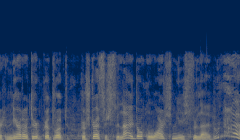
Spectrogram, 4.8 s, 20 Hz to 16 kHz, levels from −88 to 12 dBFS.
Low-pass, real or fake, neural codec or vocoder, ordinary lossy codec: 9.9 kHz; fake; autoencoder, 22.05 kHz, a latent of 192 numbers a frame, VITS, trained on one speaker; AAC, 48 kbps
